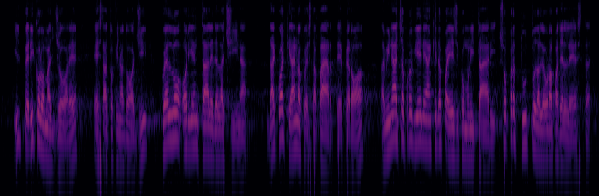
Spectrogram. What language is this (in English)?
Italian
